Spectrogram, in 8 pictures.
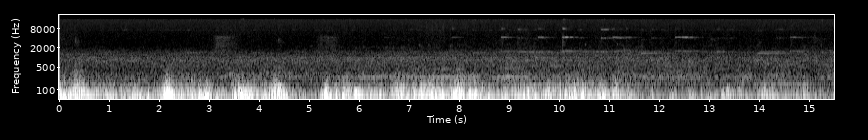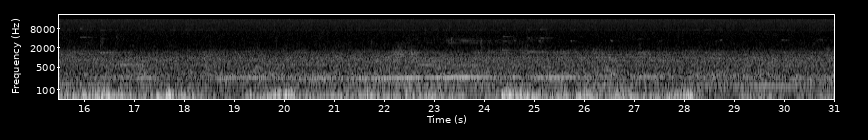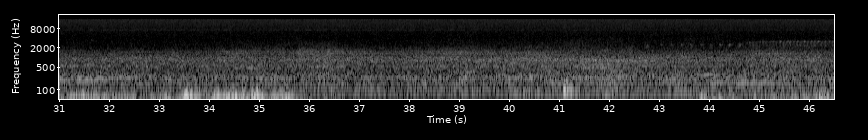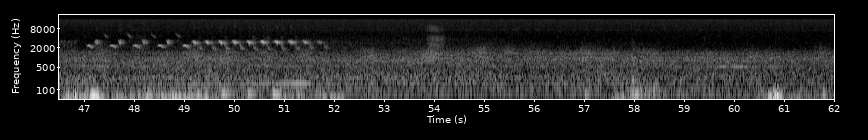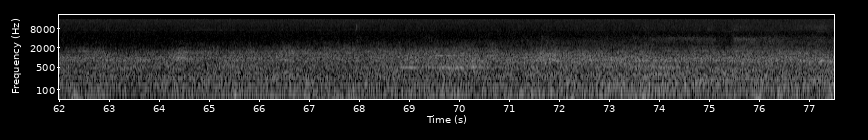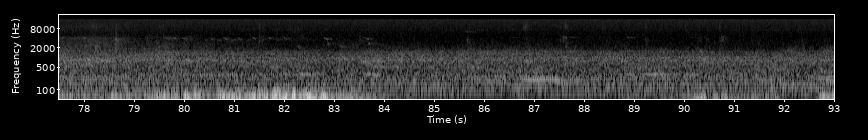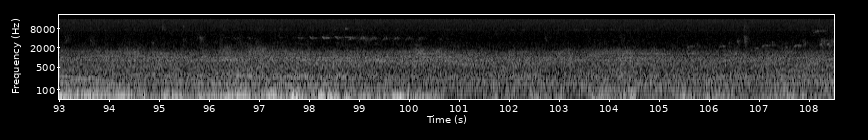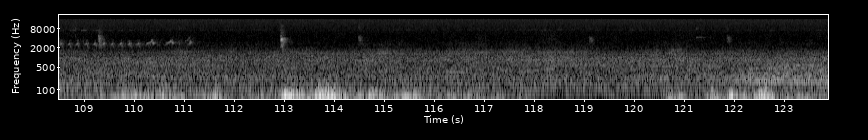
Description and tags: Out on the patio recording with a laptop and USB microphone. There may be a dog bark in here somewhere.
patio, atmosphere, field-recording, outdoor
